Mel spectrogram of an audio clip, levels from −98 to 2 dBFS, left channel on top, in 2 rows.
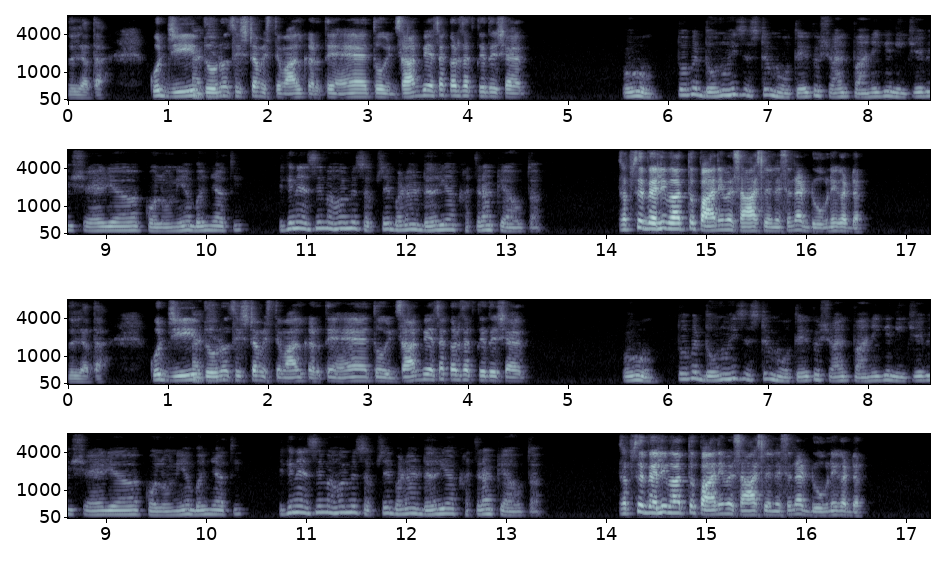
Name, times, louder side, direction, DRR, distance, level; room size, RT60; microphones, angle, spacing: voice 1, 0.0-4.6 14.1-16.5, left 3 dB, 35° left, 0.7 m, -29 dB
voice 2, 1.2-1.6 5.5-10.4 10.7-13.3, left 1 dB, 5° left, 0.3 m, -37 dB
2.3 x 2.1 x 3.5 m
head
